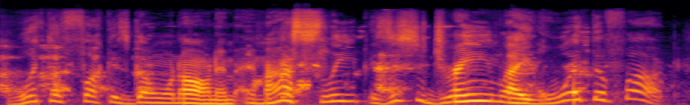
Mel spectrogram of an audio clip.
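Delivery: high, loud panicked outburst with a laugh; terrified jumper yelling in the plane; panicked disbelief. Retold or imitated. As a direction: shout it like you can't believe it's real. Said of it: "I'm like".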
